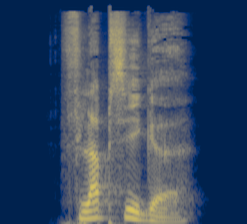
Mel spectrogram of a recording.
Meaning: inflection of flapsig: 1. strong/mixed nominative/accusative feminine singular 2. strong nominative/accusative plural 3. weak nominative all-gender singular 4. weak accusative feminine/neuter singular
- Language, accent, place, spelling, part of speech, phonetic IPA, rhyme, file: German, Germany, Berlin, flapsige, adjective, [ˈflapsɪɡə], -apsɪɡə, De-flapsige.ogg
